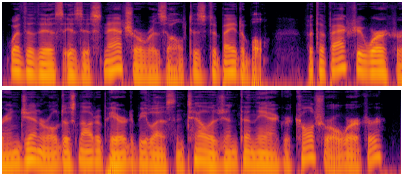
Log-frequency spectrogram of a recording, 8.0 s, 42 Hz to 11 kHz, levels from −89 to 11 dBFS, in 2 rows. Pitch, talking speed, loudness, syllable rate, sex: 90 Hz, 190 wpm, -17 LUFS, 6.1 syllables/s, male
